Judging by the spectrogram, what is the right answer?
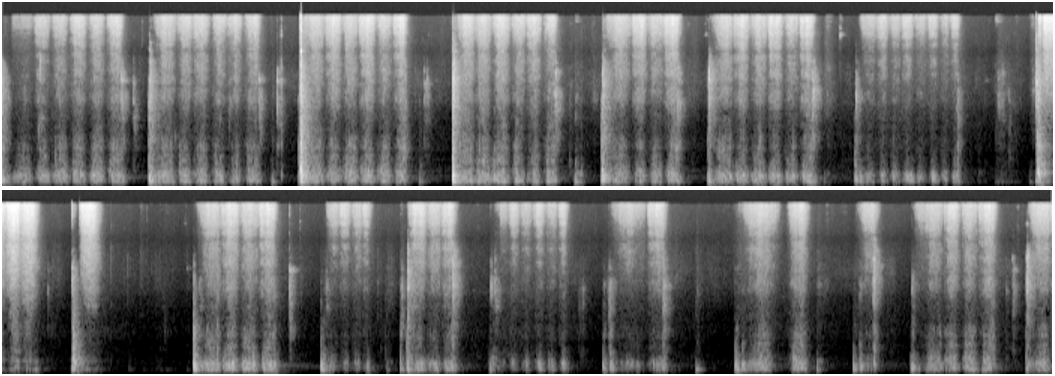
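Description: Rubber ink roller (brayer) rolled back and forth over a carved printing block, spreading a thin film of tacky printing ink: repeated sticky shush strokes about a second long, with one short pause partway through.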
